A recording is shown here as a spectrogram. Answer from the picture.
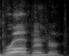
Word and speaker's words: Brabender: We have Brabender. Am I pronouncing that correctly?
